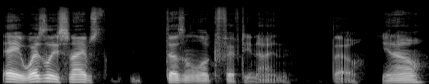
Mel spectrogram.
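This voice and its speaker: A man's voice: lowish voice, expressive, takes it slowly, creaky, no echo, studio quality. A young man co-hosting a casual podcast chat, rambling through stories in a laid-back way. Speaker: podcast co-host.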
